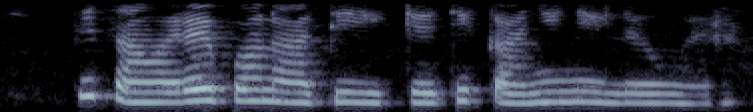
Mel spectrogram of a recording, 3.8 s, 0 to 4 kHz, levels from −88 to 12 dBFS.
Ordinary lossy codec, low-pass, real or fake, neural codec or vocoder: none; 3.6 kHz; real; none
